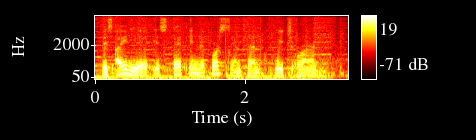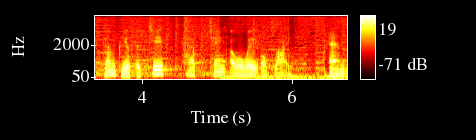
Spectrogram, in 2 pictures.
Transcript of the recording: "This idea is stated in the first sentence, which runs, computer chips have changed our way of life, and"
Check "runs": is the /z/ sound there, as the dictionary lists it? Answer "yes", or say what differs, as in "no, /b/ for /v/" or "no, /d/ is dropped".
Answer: no, /z/ is dropped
